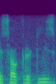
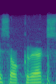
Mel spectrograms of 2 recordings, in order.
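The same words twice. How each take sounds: First: सोक्रेटिस said as three syllables, sok-ruh-teez; सोक्रेटिस in three beats; three-syllable pronunciation. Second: सोक्रेट्स said as two syllables, so-crates; सोक्रेट्स with no separate final "teez" syllable; two-syllable mispronunciation. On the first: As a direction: give सोक्रेटिस its separate final "teez". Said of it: "तीन syllable हों तो ये". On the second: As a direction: read सोक्रेट्स wrongly, ending like English "crates". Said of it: "दो syllable हों तो ये". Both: Shown as a demonstration.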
